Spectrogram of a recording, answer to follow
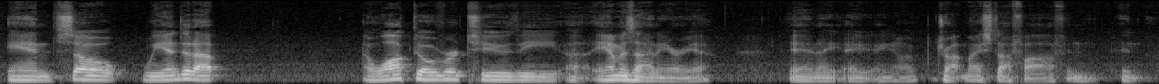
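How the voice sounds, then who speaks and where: Male comedy show host, mature, dark soft-edged voice in a middle register, chatty and meandering. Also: mid-range voice, vocal fry. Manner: rambling, animated storyteller with frequent swearing. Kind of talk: casual chat, storytelling.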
